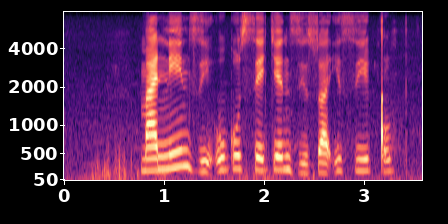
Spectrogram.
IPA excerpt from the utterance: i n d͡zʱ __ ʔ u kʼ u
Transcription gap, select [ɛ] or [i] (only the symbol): i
